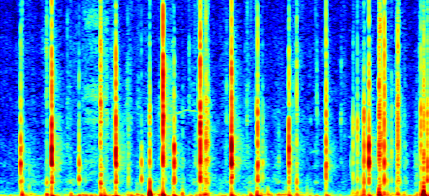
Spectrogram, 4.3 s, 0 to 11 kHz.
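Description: A hollow, translucent green plastic PS2 wireless controller is held in both hands while fingertips click its buttons and sticks. About twenty quick, dry clicks and taps come in an uneven patter, bright and snappy with a few low thumps, and each one stops dead with no ring.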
